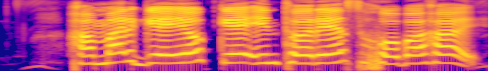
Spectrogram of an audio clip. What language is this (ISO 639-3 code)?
mag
